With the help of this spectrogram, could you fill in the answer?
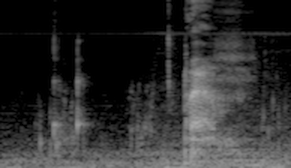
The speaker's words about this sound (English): Sip of coffee to the working man.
